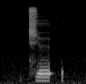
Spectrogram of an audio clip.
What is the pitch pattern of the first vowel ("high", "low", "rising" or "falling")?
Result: falling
